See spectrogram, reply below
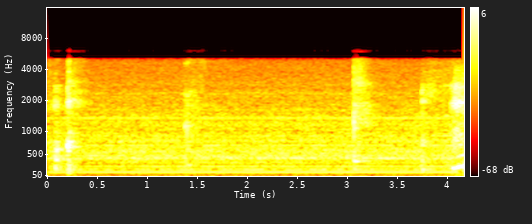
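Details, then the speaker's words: A child gives a few soft, brief, deliberate fake coughs in a quiet room after being asked to cough after an adult: voluntary cough. "honey can you cough after me"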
